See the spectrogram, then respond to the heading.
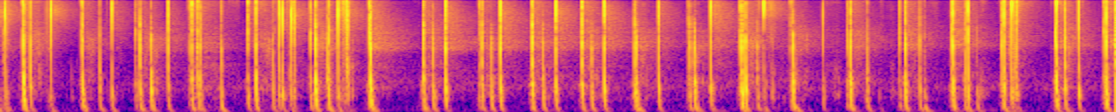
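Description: Long black nails tap and scratch the back of a hand-sized smartphone in a brown leather-look case with a black pop grip, working around the camera lens. The result is a rapid run of short, dry, crackly clicks with little low end and almost no ring.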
